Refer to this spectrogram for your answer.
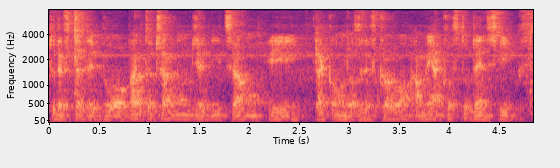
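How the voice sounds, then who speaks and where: A man speaks at a moderate pace with a very deep, low pitch and a monotone, flat intonation. The room echo is audible and background noise is noticeable. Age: 40s. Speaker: property investor. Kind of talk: interview. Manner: halting, with fillers.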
